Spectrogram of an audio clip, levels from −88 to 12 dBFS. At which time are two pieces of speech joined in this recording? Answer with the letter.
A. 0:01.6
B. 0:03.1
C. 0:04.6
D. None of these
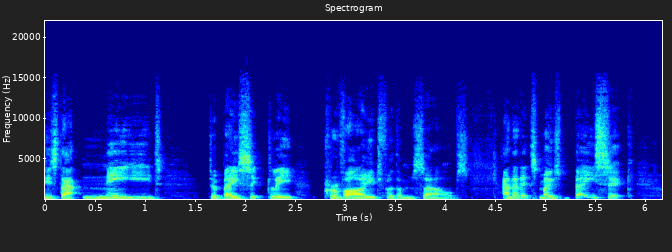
C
